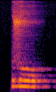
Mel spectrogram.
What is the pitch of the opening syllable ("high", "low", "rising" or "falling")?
high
